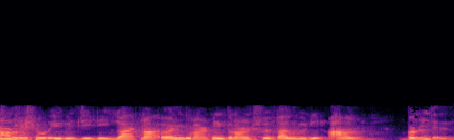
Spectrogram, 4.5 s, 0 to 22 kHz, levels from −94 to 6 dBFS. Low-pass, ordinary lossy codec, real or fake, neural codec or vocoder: 5.4 kHz; AAC, 32 kbps; fake; autoencoder, 22.05 kHz, a latent of 192 numbers a frame, VITS, trained on one speaker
